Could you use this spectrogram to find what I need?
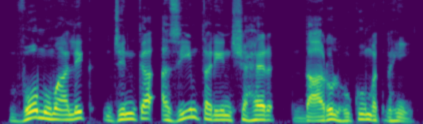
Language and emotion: Urdu, neutral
